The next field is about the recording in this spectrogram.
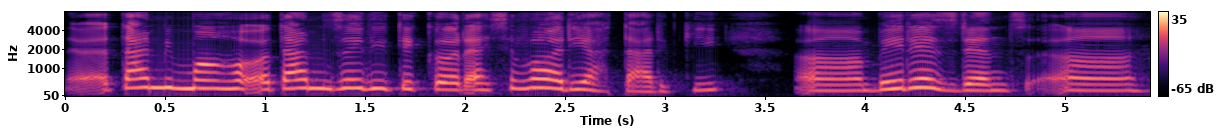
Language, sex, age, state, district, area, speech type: Kashmiri, female, 60+, Jammu and Kashmir, Srinagar, urban, spontaneous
